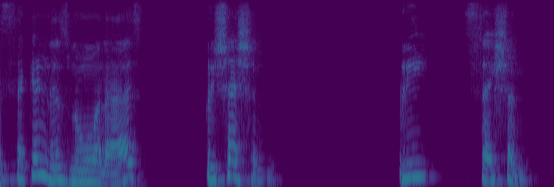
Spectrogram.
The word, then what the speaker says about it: precession: प्रीसेशन, ध्यान रखना, प्रिसीजन और प्रिसेशन ये दोनों चीजें एकदम अलग हैं, प्रोनाउंस करने में थोड़ी मिस्टेक होने की वजह से गड़बड़ हो जाता है मामला, तो प्रोनाउंस अच्छे से करना सीख लेना।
